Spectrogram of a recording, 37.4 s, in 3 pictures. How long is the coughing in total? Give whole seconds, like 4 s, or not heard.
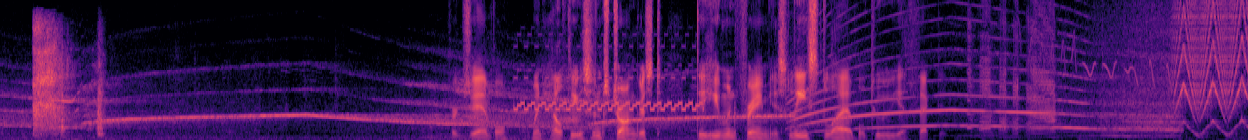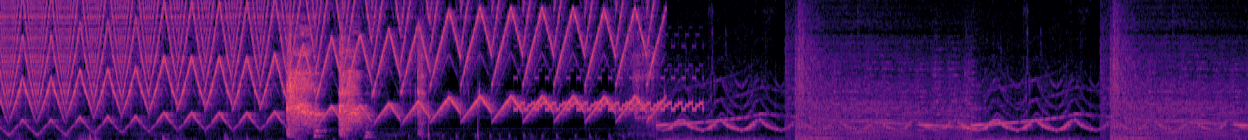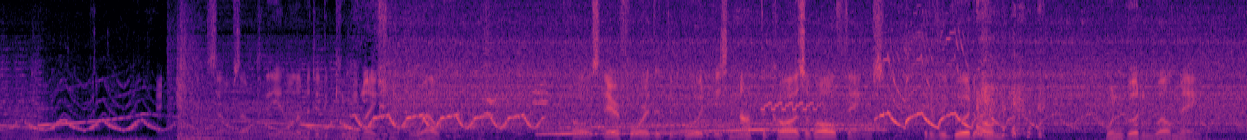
4 s.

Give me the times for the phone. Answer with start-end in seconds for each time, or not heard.
5.1-7.1, 17.6-19.6, 32.5-33.0.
